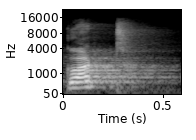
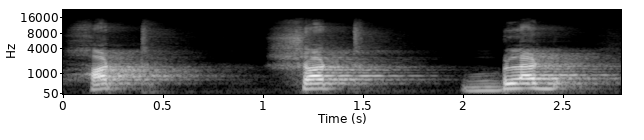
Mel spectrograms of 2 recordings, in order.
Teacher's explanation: क और ट के बीच में एक छोटी सी ध्वनि आती है जिसे हम अ कहते हैं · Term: अ साउंड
